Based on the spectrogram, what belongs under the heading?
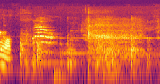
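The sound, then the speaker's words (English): Several cat meows in quick succession, fairly loud, with rising and falling harmonic wails, followed by a burst of noisy crowd-like chatter. “All right, here come the cats.”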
